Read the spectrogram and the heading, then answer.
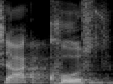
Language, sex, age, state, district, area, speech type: Bengali, male, 60+, West Bengal, Purba Medinipur, rural, read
